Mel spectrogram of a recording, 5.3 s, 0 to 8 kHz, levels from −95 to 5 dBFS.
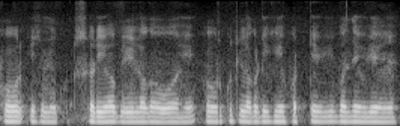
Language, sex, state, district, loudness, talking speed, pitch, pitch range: Hindi, male, Uttar Pradesh, Saharanpur, -16 LUFS, 190 wpm, 115 Hz, 115-120 Hz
